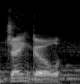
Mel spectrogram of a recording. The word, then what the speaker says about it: Django: I think anytime I've seen that, you don't actually pronounce the D, which I'm like, why the fuck is it there then? Like the name Django.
